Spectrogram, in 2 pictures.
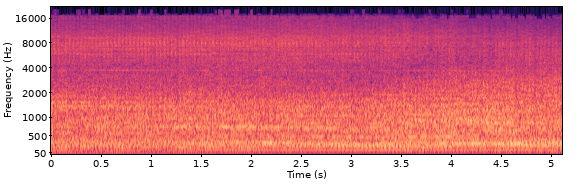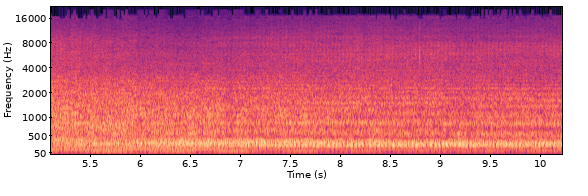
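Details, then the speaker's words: Kubota riding lawnmower engine running after sitting for years, following a sudden noise and shutdown: steady, fairly smooth run with a fast light tick; owner calls it a lifter tick and suspects a slightly bent valve. "Got a horrible lifter tick, which really kind of sucks because the motor is perfect, but I really don't want to spend any money on it."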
